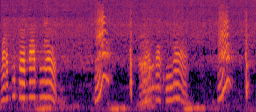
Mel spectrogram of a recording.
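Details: Talking parrot producing speech-like phrases with harmonic, wavering tones and sharp rising whistled notes, several short utterances separated by brief pauses.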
